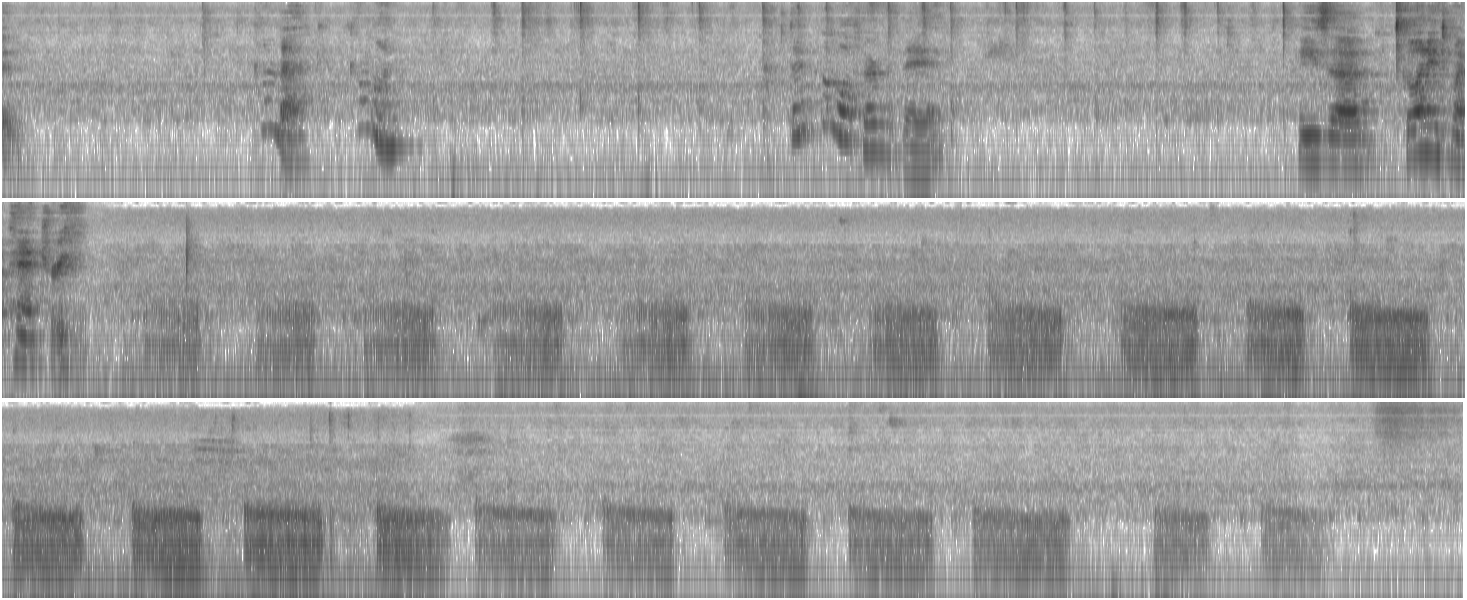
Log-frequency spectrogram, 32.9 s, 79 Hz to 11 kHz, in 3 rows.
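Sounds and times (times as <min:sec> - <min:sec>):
pigeon cooing: 0:12.0 - 0:30.0, 0:30.6 - 0:31.9.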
